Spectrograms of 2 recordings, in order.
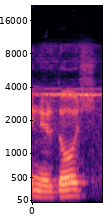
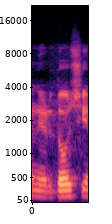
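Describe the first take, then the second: First: निर्दोष as "nir-dosh"; correct clean ending. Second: निर्दोषी as "nir-do-shee"; wrong i ending. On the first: Teacher correcting it, निर्दोष ending on "sh". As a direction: stop निर्दोष on sh, no vowel. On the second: Teacher showing the error, निर्दोषी with final "ee". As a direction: end निर्दोषी on a long ee. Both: Shown as a demonstration. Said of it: "निर्दोष होता है".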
